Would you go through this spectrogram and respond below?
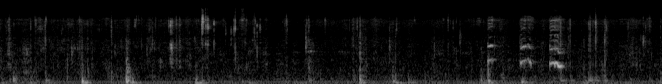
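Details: Flute's litter of three-week-old puppies nursing and playing indoors. Short thin whimpers and squeaks come in quick bursts among suckling clicks and rustling. A clearer cluster of high squeaks sounds near the end.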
